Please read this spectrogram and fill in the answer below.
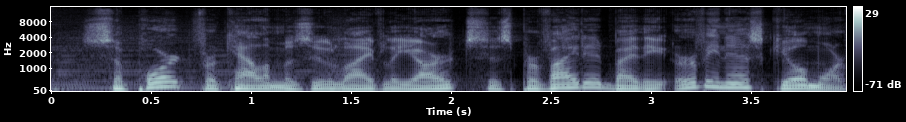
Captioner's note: voiceover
